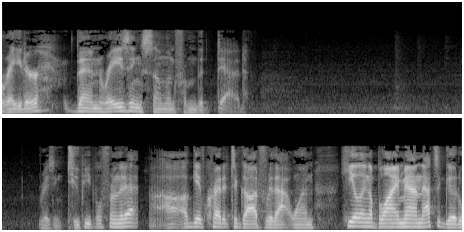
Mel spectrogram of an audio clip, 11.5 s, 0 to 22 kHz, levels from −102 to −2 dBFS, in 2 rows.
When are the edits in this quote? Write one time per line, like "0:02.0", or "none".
0:07.4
